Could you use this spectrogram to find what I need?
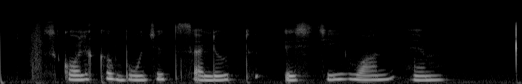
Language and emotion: Russian, neutral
